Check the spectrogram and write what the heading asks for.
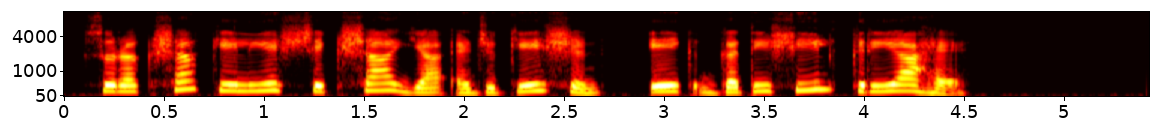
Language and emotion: Hindi, neutral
